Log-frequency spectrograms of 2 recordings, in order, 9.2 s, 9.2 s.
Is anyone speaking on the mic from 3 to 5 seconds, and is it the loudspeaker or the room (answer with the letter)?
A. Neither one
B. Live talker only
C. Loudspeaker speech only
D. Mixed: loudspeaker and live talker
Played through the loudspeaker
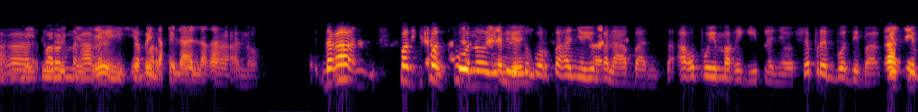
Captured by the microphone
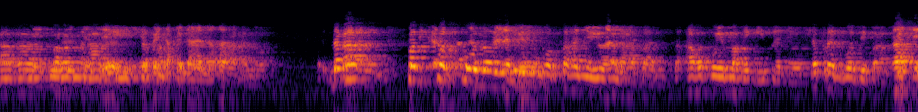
C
